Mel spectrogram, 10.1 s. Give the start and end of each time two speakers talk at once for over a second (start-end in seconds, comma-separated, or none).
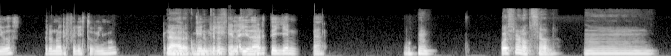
2.5-3.9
